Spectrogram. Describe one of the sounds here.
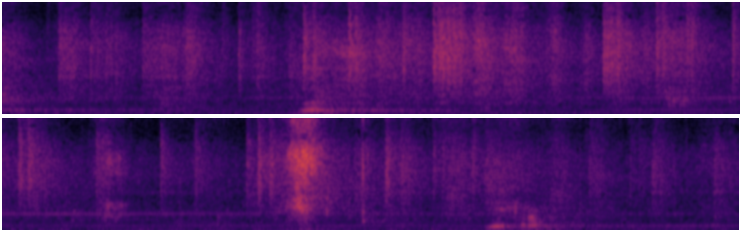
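Water splashes and sloshes in an echoing pool.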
